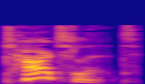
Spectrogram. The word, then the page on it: tartlet: British English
